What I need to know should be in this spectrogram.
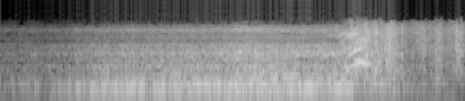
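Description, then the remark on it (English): A vehicle engine rumbles steadily as an ambulance backs up and runs over someone, its low drone building slightly, then swelling into a louder, hissing surge near the end. “you backed the ambulance right over Clem”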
